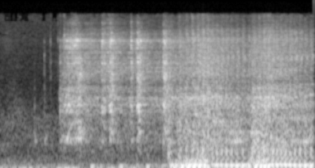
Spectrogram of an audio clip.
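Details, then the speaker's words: Bike with Dynojet tuner and wideband, engine catches and picks up cleanly on throttle with no pops or backfires; normal revving. "when I give it gas there's no popping"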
